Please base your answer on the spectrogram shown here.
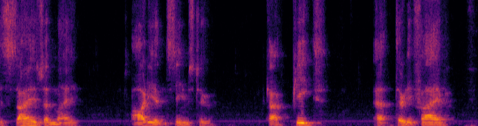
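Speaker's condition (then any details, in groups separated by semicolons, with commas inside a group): Multiple sclerosis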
